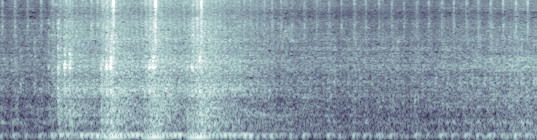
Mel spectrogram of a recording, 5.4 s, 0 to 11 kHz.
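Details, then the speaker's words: Honda Click 125 FI scooter that sputtered and stalled, after spark plug replacement and slight air screw adjustment: a few crisp throttle blips rising and falling cleanly, then a settled even idle with no stumbling or misfire; runs fine. "Ayos ang tunog."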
